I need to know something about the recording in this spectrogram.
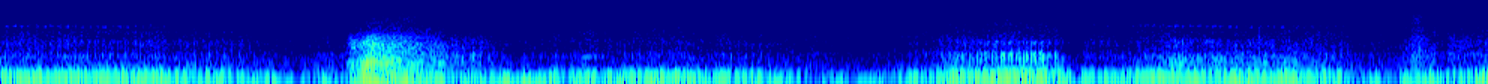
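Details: British Shorthair cat Sabu purring when relaxed and pleased: a soft continuous low rumble with breathy surges, one louder burst early on and another around the middle.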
